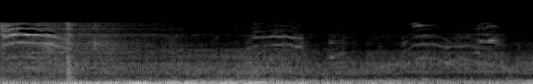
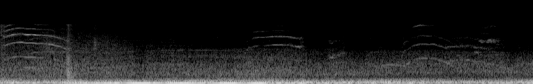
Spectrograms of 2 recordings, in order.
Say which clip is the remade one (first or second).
first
